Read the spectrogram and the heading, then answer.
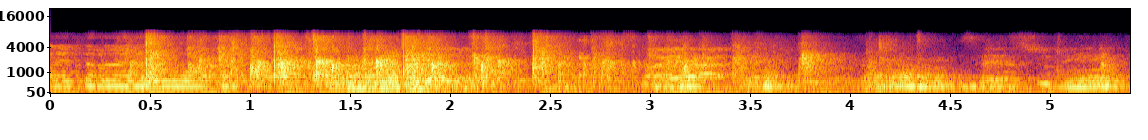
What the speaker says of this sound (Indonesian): Aplaus dulu dong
